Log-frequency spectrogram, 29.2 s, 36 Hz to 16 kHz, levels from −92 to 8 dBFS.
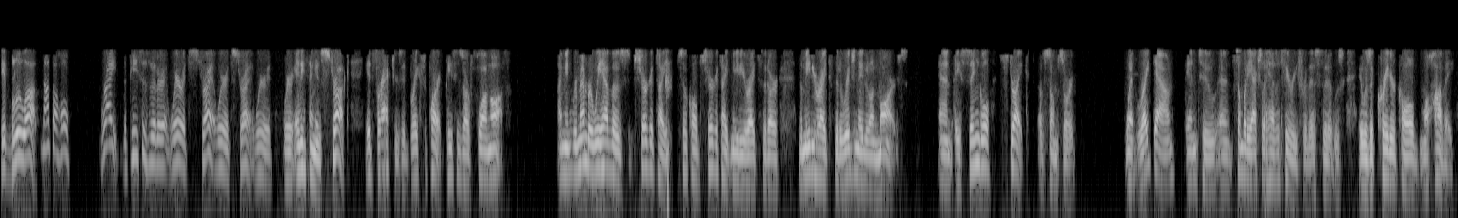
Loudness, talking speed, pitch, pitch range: -26 LUFS, 160 wpm, 125 Hz, 105-150 Hz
